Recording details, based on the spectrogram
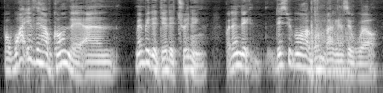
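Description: A middle-aged man hosting a casual interview show from a small home studio, talking in halting runs with many restarts. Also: medium pitch, big pitch swings, bright, forceful tone, breathy edge. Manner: halting, many restarts, plays devil's advocate. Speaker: talk show host. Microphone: studio condenser mic on desk.

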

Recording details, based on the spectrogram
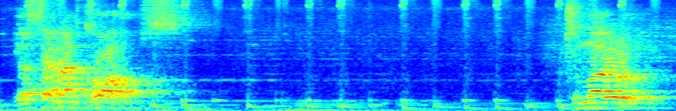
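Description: A man's voice: mid-range voice, distant mic, lightly acted. A man playing a domineering, short-tempered Ghanaian household chief in a film drama, with a Ghanaian English accent. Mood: solemn incantation. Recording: very echoey room, off-mic, music behind.

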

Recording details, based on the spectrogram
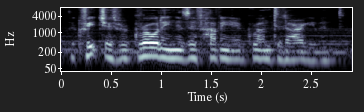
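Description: A man's voice: medium pitch, brisk, over music. A man narrating a scripted horror audio drama.

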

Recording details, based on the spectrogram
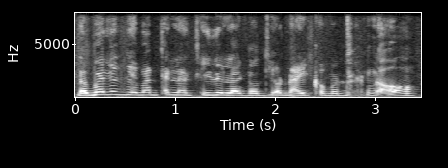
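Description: A man's voice: high voice, moderate pace, vocal fry, mellow. A man, a veteran radio actor, reminiscing emphatically in an interview and repeating phrases for effect.

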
